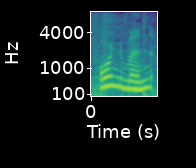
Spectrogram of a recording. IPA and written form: ˈɔrnəmənt (ornament)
